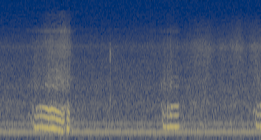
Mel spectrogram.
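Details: A cat snoring: two squeaky, whistle-like breaths sliding slightly downward, about two seconds apart, over a steady low electrical hum.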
